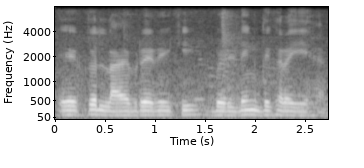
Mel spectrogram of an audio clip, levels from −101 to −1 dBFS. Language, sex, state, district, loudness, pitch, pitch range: Hindi, male, Rajasthan, Jaipur, -16 LUFS, 115 Hz, 110-120 Hz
